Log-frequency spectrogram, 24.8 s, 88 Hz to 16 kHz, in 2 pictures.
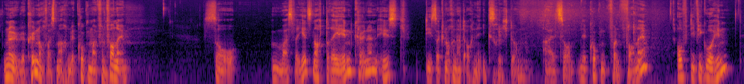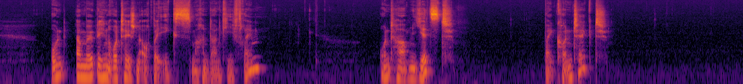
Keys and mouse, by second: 0.3 KP_1, 1.6 KP_3, 5.9-7.4 middle drag, 8.1 KP_1, 10.4 KP_3, 14.0 middle click.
